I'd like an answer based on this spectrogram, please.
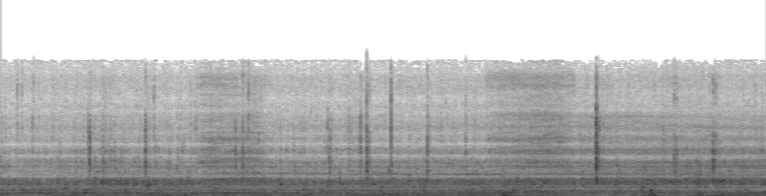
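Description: Underwater ambience during a scuba dive: a steady muffled hiss with scattered faint clicks. From just past halfway it turns into a louder, low bubbling rumble, the sound of a diver's exhaled regulator bubbles.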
